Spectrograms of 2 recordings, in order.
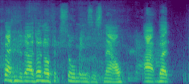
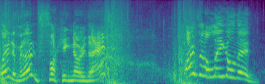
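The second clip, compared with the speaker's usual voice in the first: mock disbelief; 8 semitones higher, 5 dB louder than usual. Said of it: "'Cause you're like".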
